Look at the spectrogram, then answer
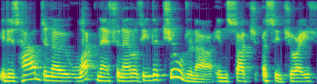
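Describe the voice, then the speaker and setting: Speaking with an Australian accent, a man uses a fairly high pitch and lively intonation at a fairly slow pace. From Australia (Sydney). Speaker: discussion group presenter. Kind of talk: reading aloud.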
